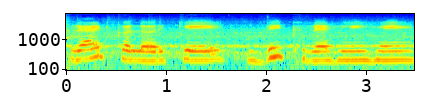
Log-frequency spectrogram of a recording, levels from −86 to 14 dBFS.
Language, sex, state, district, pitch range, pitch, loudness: Hindi, female, Madhya Pradesh, Dhar, 205-220 Hz, 205 Hz, -14 LUFS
